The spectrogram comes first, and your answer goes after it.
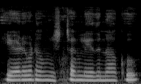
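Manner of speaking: plain reading voice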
